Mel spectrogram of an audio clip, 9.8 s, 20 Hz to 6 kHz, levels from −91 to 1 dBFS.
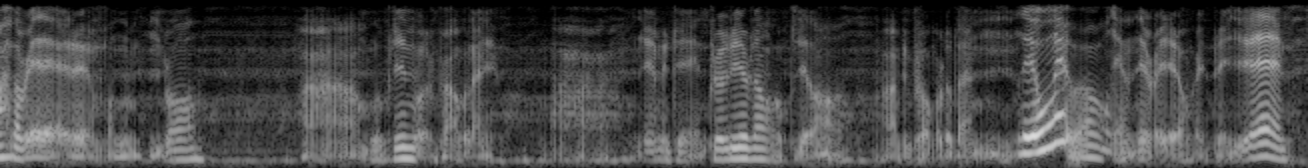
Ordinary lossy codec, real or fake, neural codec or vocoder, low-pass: none; fake; autoencoder, 44.1 kHz, a latent of 192 numbers a frame, MeloTTS; 5.4 kHz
